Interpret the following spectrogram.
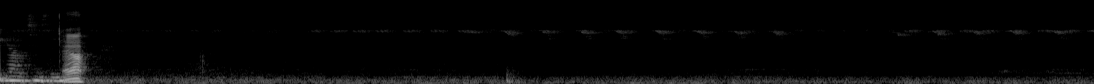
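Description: Faint, rapid, repeated high chirping over low room noise, in two runs through the middle and near the end, with a thin steady high-pitched whine underneath.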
